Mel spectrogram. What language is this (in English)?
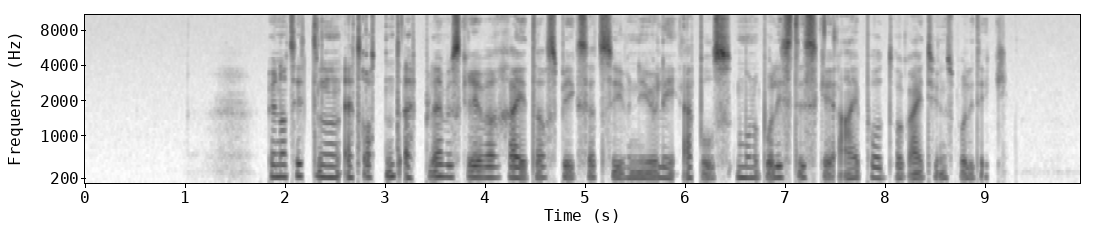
Norwegian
